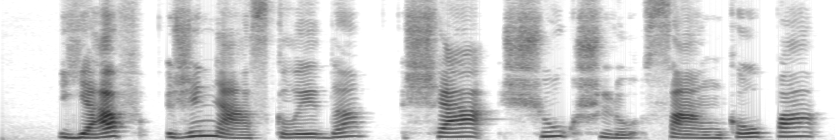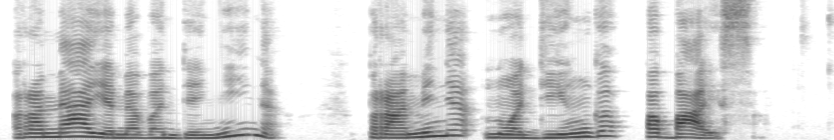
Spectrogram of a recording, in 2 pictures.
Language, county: Lithuanian, Kaunas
